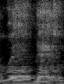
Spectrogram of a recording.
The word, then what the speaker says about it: राम: But then Srila Prabhupada, at least I heard from a couple devotees, he wanted us to chant Rama because that's the whole mantra.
